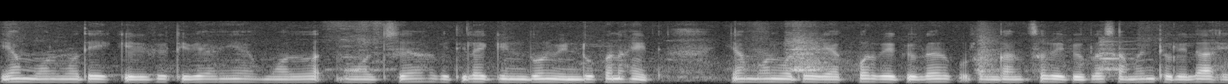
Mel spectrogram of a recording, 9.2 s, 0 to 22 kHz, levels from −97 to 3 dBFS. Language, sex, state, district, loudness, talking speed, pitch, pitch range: Marathi, male, Maharashtra, Solapur, -16 LUFS, 165 wpm, 125 Hz, 120-130 Hz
